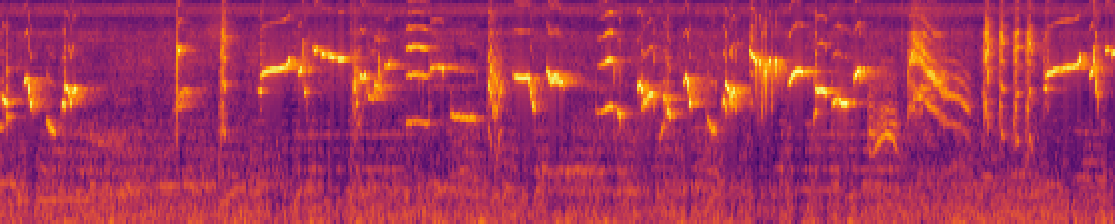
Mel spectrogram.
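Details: Oriental magpie-robin singing a 'wikplong' style lure song, played as morning therapy to get a bird to open its tail: fast, varied phrases of clear whistles, sharp upslurred notes and buzzy trills, with brief pauses between bursts.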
